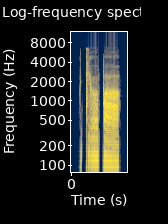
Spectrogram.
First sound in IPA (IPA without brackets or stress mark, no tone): tʲ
